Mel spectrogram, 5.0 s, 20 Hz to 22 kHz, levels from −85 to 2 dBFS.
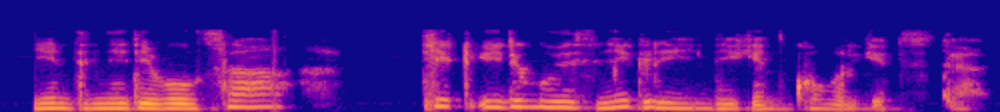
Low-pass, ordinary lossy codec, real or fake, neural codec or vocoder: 7.2 kHz; none; fake; vocoder, 22.05 kHz, 80 mel bands, HiFi-GAN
